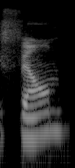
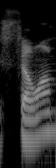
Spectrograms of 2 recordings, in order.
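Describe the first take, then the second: First: It is said with no vowel between L and M. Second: An extra vowel is added between L and M. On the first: The speaker calls it right. "people who can't say film" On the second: The speaker calls it wrong. "adding a vowel sound in between the L and the M"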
